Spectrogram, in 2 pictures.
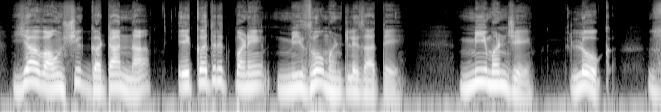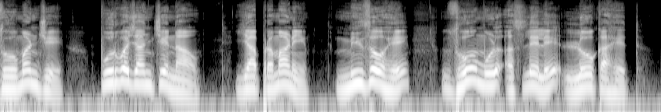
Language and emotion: Marathi, neutral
